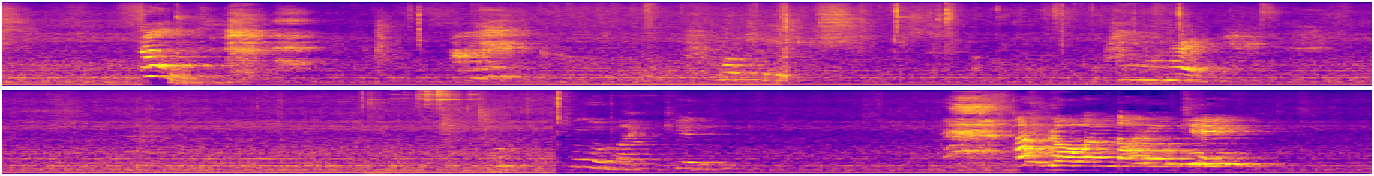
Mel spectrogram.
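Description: A young woman speaks with expression in a small room.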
